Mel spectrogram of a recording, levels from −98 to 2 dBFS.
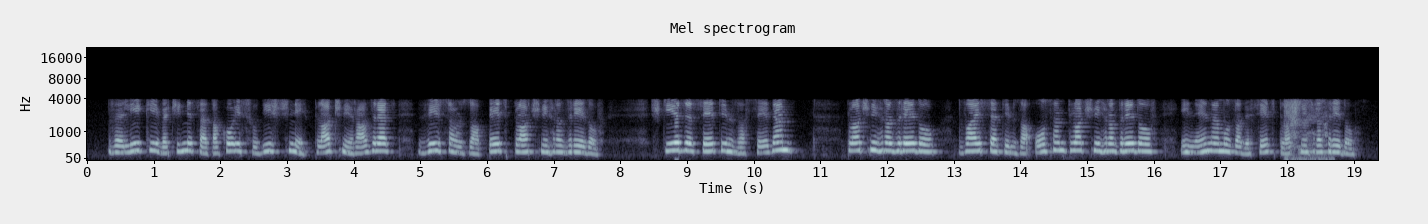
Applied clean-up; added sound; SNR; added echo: none; Zipper (clothing); 10 dB; none.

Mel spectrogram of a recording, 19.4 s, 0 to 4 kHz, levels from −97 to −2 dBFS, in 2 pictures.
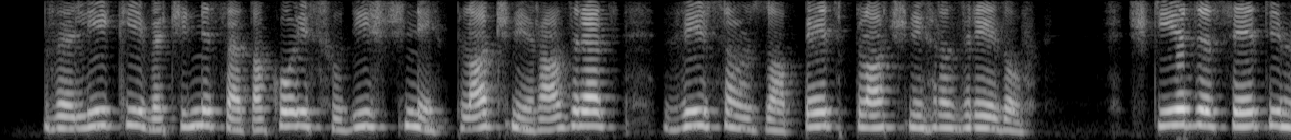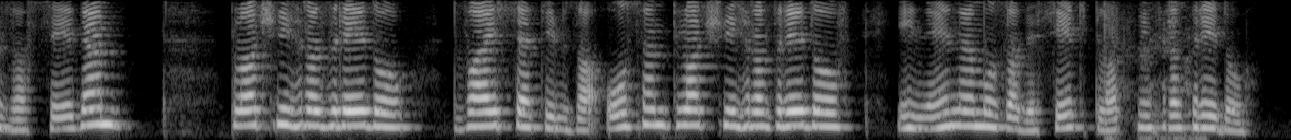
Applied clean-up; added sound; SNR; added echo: neural mask model RNNoise.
